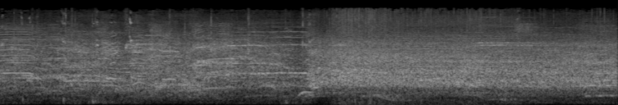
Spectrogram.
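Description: High-school basketball game in a gym: crowd noise and shouting voices with the ball bouncing and shoe squeaks on the hardwood, then about four seconds in the crowd noise swells into a louder, sustained roar as the game-winning shot goes in.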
